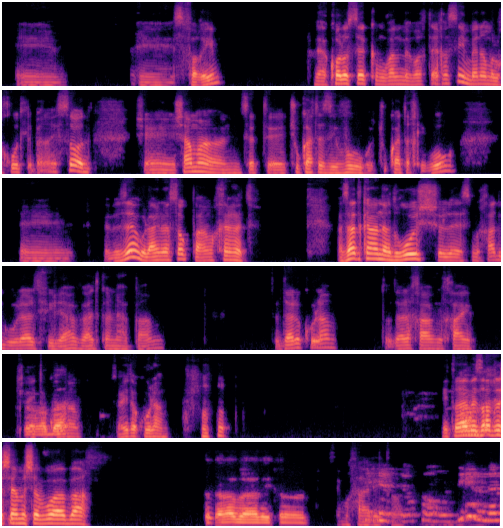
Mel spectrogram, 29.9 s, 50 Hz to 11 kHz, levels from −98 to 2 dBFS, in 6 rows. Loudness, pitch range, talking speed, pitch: -24 LUFS, 115-160 Hz, 100 wpm, 130 Hz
